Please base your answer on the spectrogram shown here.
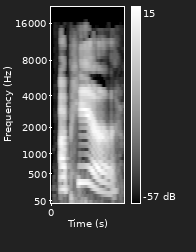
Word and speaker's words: appear: Appear. Appear. That's right, the first syllable has a reduced vowel sound. It sounds like It almost seems to disappear underneath that stressed syllable.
